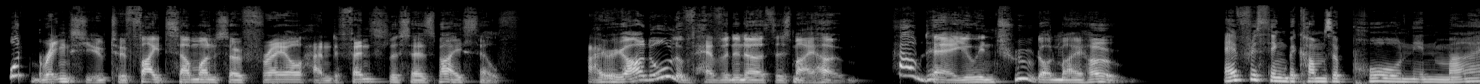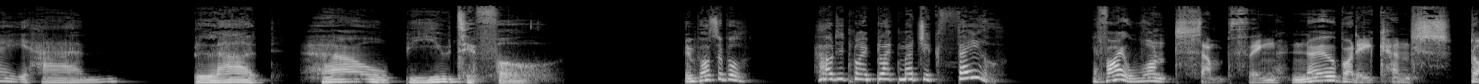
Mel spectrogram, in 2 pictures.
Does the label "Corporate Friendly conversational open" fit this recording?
No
